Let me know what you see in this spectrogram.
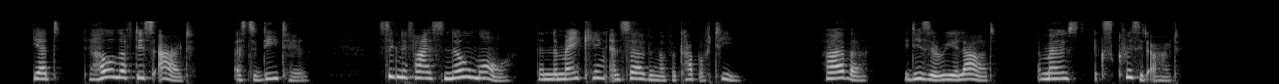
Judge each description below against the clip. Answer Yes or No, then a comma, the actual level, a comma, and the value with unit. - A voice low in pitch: No, very high, 250 Hz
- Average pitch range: No, wide, 5.7 semitones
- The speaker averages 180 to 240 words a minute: No, average, 150 wpm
